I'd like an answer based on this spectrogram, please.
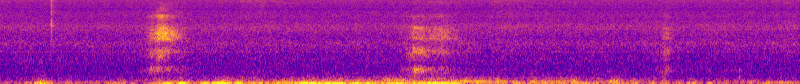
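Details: Sleeping cat snoring softly indoors, a low rumbling breath repeating in a loose rhythm, with faint snorting bursts around every four seconds in a small quiet room.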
